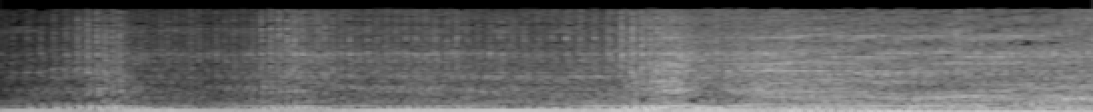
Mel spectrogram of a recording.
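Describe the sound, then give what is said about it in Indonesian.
A motorcycle engine runs loudly and continuously, a dense mid-pitched drone that stays steady throughout with no voices. “Aku mulai menaiki motor Abai.”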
